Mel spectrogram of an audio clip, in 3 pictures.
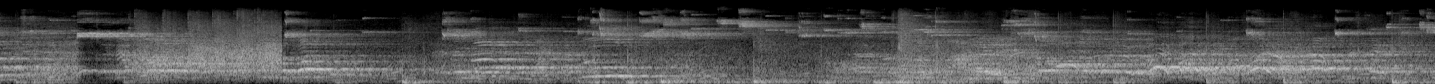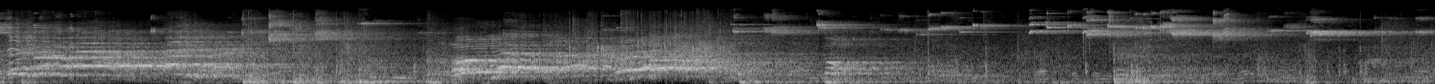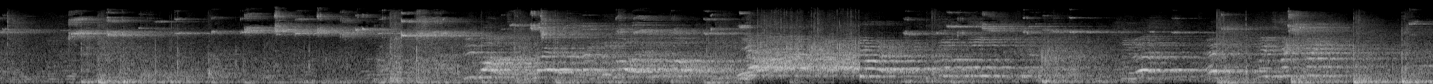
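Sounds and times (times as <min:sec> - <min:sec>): shoes squeaking: 0:02.8 - 0:14.8, 0:21.7 - 0:36.1, 0:37.6 - 0:43.0
basketball bouncing on court: 0:06.2 - 0:11.3, 0:12.0 - 0:13.1, 0:16.8 - 0:18.8, 0:29.5 - 0:30.9, 0:40.9 - 0:43.0.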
